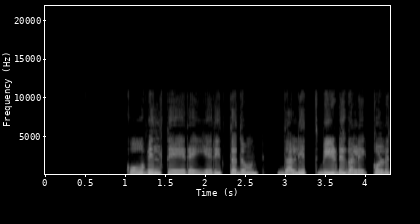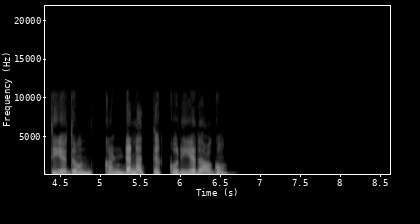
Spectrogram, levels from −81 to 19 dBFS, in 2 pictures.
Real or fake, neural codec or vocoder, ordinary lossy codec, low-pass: real; none; none; 10.8 kHz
